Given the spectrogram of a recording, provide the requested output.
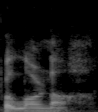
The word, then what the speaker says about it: Bologna: So basically, historical mispronunciation is why it's pronounced like that. And advertising. In Italian, it's pronounced Bologna.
